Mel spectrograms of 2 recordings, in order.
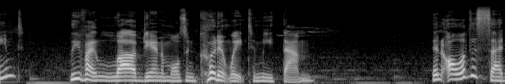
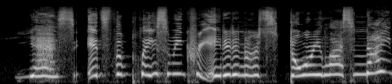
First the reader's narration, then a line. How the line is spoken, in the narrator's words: she said in a stunned voice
